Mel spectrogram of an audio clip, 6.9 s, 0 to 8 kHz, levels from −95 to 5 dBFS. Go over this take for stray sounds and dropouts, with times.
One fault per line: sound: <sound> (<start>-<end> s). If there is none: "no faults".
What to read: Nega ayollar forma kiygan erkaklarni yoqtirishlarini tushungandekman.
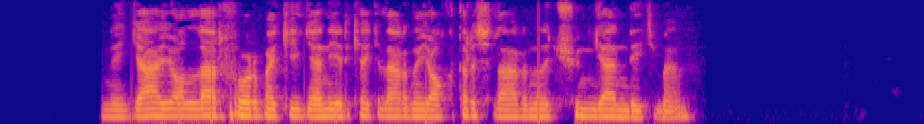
no faults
